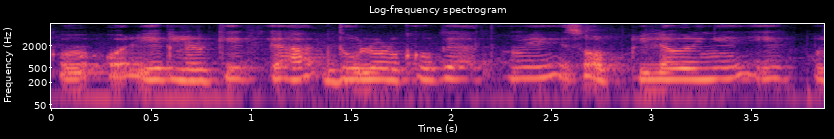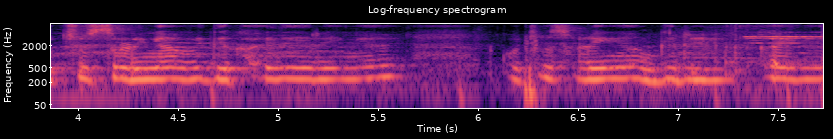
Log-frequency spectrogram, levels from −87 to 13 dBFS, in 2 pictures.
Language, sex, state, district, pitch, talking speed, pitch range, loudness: Hindi, female, Haryana, Rohtak, 250 Hz, 210 wpm, 245-260 Hz, -19 LUFS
